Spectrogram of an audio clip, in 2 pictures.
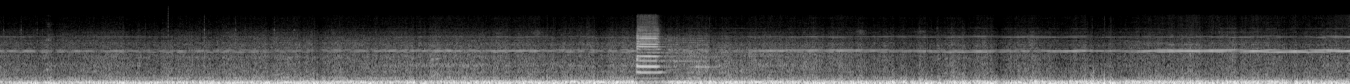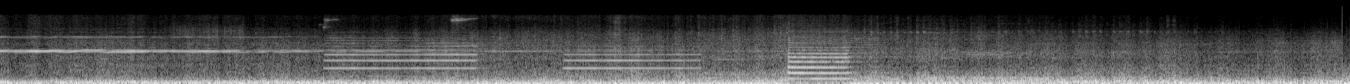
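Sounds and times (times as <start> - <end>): high whine: 0.0 - 27.0
train rumble: 0.0 - 27.0
train horn toot: 6.3 - 7.5, 16.6 - 20.6, 21.3 - 22.2.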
